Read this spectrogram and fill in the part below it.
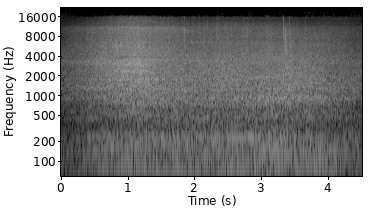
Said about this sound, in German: München. Über die Arnulfstraße nahe dem Hauptbahnhof rauscht der Verkehr.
